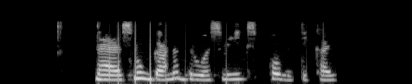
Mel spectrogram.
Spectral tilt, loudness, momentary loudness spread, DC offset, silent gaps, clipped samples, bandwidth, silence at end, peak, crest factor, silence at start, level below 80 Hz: -3.5 dB/octave; -17 LUFS; 10 LU; under 0.1%; 2.58-2.69 s, 2.95-3.00 s, 3.11-3.15 s; under 0.1%; 8 kHz; 0.75 s; -2 dBFS; 16 dB; 0.95 s; -50 dBFS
